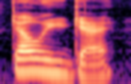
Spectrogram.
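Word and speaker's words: Skellige: from sintra to Skelly how did she pronounce it it's Kelly gay which took the lives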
